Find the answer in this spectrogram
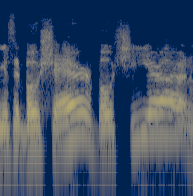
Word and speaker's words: Boetjer: Boetjer is right. It's German. It's hard to pronounce.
